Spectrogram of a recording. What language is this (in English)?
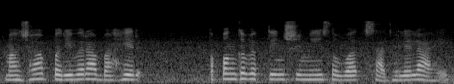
Marathi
